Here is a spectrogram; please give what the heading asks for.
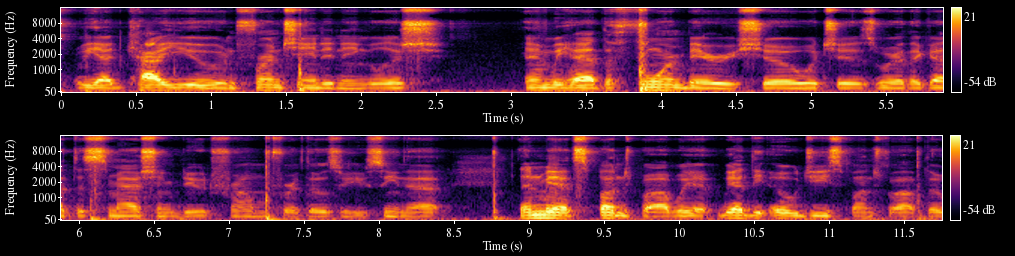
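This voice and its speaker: A young man from Florida with a monotone voice, giving laid-back, casual gameplay commentary full of fillers and offhand swearing. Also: fairly low pitch, a little hiss or hum. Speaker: game commentator.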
